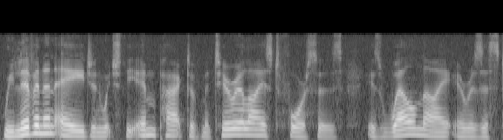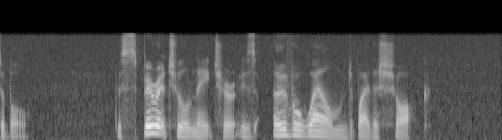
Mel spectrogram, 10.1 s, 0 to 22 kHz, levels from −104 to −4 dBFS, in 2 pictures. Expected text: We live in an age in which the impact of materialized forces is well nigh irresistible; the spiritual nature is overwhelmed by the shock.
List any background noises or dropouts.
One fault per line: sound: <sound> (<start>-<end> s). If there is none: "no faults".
no faults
